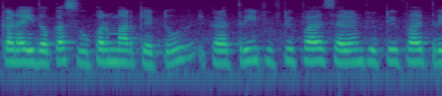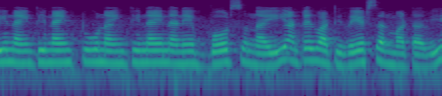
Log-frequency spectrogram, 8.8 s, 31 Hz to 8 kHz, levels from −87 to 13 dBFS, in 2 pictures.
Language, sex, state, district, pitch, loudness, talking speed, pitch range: Telugu, female, Andhra Pradesh, Anantapur, 220 Hz, -27 LUFS, 170 wpm, 210-230 Hz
